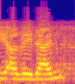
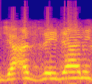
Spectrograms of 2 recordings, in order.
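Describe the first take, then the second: First: جاء زيدان said without the article al; the rejected form, جاء زيدان, no ال; جاء زيدان spoken as the incorrect version; wrong form. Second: جاء الزيدان said with the article al; the right form, جاء الزيدان with ال; جاء الزيدان spoken as the correct version. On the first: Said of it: "ما تقول". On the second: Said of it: "تقول". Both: Shown as a demonstration.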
